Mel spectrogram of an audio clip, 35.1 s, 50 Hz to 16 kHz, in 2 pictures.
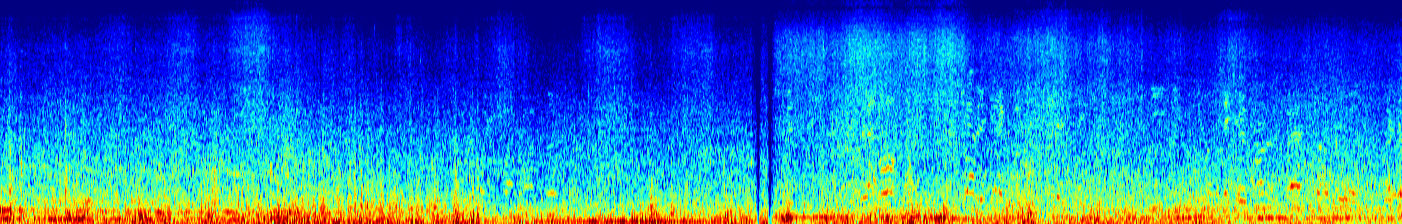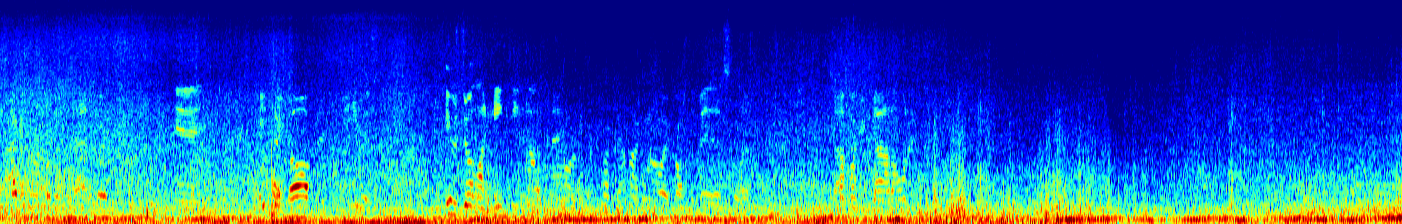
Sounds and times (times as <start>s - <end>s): Motorboat, speedboat: 0.0s - 35.0s
Speech: 6.0s - 7.1s, 10.7s - 19.0s, 19.7s - 22.2s, 23.1s - 26.9s, 27.9s - 29.0s.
